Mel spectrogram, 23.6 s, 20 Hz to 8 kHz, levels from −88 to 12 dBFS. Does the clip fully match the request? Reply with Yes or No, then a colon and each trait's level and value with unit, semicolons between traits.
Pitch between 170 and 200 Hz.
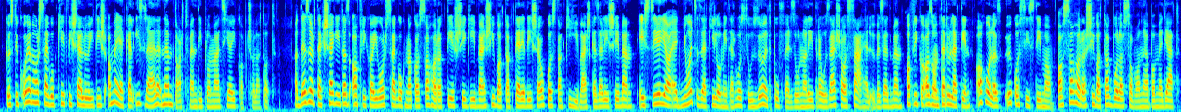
Yes: high, 190 Hz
